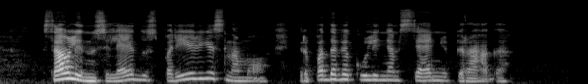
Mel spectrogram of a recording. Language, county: Lithuanian, Šiauliai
